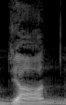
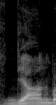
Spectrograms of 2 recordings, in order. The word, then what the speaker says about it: jnana: Jnana, the word, or jnana, rather, pronunciation correct is jnana, but these days in Sanskrit also they say jnana for many reasons. This jnana, J-N-A-N, this is the knowledge of the absolute, knowledge about God.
